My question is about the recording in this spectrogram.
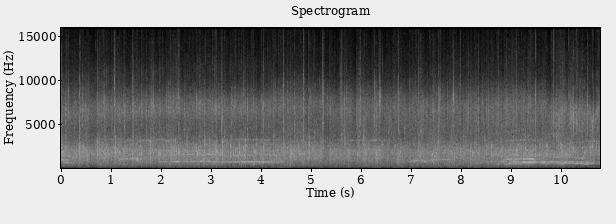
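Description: Audience applauding steadily at the end of a live performance, with a few voices calling out over the clapping.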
